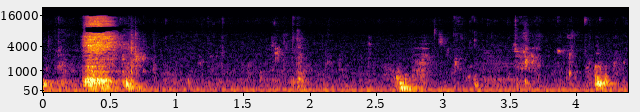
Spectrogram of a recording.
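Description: Faint chewing and mouth sounds of people eating pizza: a short breathy sound just after the start, then scattered soft wet clicks.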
